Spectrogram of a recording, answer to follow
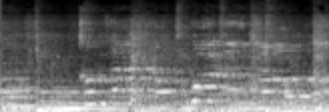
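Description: Live pop-rock band playing, with a male lead singer over drums, bass guitar and keyboards.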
